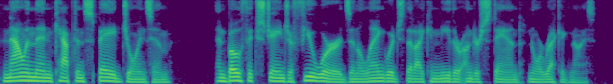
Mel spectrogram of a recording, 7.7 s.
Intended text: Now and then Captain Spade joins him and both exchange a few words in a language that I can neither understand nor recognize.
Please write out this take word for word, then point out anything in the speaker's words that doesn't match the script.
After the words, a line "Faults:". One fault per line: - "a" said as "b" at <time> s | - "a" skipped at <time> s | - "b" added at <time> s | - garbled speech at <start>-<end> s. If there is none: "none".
Now and then Captain Spade joins him and both exchange a few words in a language that I can neither understand nor recognize.
Faults:
none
